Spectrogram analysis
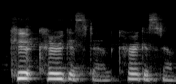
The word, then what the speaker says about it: Kyrgyzstan: Kyrgyzstan. Yes, Sorry. Kyrgyzstan.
